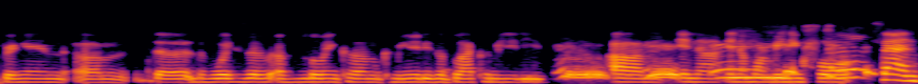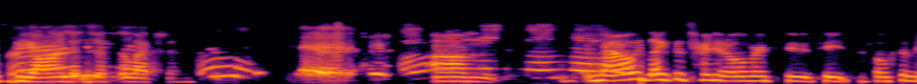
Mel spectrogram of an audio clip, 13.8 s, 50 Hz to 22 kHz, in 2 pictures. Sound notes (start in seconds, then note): 9.1 baby crying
